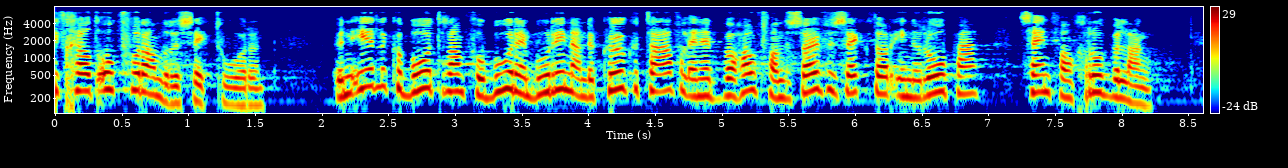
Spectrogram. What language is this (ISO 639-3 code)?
nld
